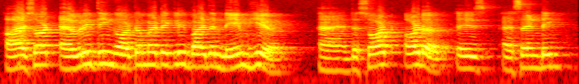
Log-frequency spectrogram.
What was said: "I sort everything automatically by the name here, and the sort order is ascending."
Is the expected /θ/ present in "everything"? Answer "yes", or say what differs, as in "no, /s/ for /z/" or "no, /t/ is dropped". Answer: no, /t/ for /θ/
